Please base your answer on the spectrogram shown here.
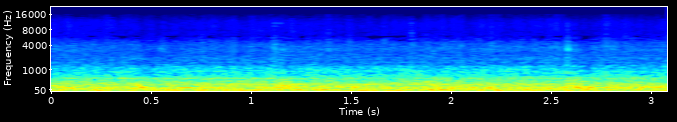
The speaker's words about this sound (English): My tires sound funny. You hear that? Kind of make this sound. That's not good.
